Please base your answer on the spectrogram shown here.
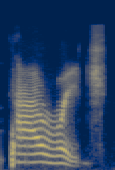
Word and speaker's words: carriage: Carriage. Dibaca J guys. Carriage.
